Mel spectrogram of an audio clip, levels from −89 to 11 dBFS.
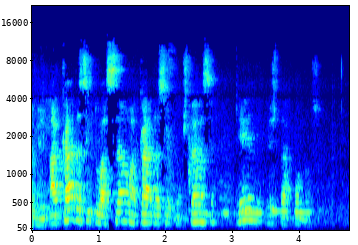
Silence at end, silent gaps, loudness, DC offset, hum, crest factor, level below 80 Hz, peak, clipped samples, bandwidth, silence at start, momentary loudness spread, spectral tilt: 0.45 s; none; -31 LUFS; under 0.1%; none; 22 dB; -78 dBFS; -10 dBFS; under 0.1%; 12 kHz; 0 s; 14 LU; -3.5 dB/octave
